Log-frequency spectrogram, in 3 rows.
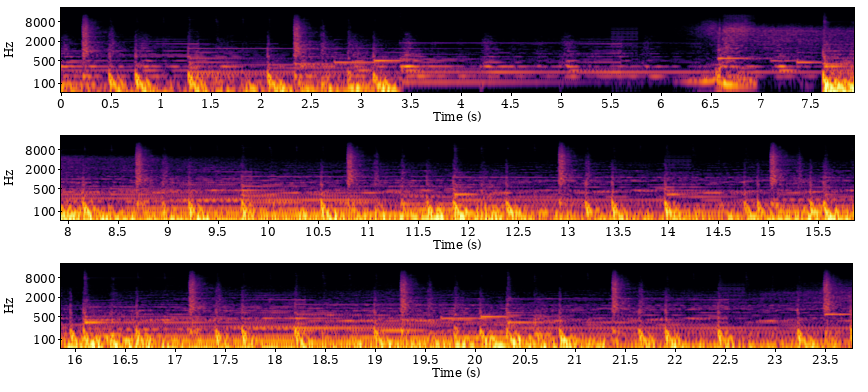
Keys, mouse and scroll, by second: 0.4 scroll down 4, 0.5 alt+a, 0.6 scroll up 2, 0.7 middle click, 1.2 scroll down 2, 1.4 shift+middle click, 1.5 scroll up 1, 1.6 middle click, 2.3-2.6 scroll up 3, 2.5 click, 5.1 scroll up 1, 5.3 middle click, 5.7 /, 5.8 scroll up 5, 6.0 middle click, 6.3 shift+middle click, 6.4 middle click, 7.2-8.1 scroll down 1, 8.1 /, 8.5 alt+a, 8.6 scroll up 1, 8.9 click, 9.0 scroll down 1, 9.1 shift+middle click, 9.8 t, 12.4 alt+a, 12.4 scroll up 1, 12.5 middle click, 12.7-13.1 scroll down 4, 12.8 shift+middle click, 13.1 middle click, 13.2-13.5 scroll up 5, 13.3 middle click, 13.5 click, 13.7 shift+middle click, 13.9 scroll up 1, 14.3 r, 15.5 click, 17.2 middle click, 17.2 s, 17.6 click, 18.3 click, 18.9-19.3 scroll down 5, 19.0 alt+a, 19.2 shift+middle click, 19.3 scroll up 2, 19.4 middle click, 19.6 scroll down 2, 19.7 shift+middle click, 19.8 scroll up 2, 19.9 middle click, 20.2 middle click, 20.6 click.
